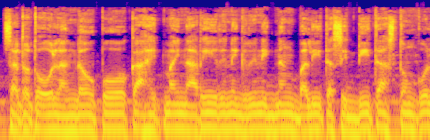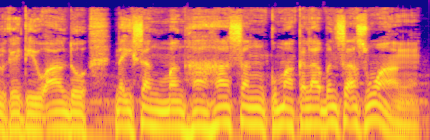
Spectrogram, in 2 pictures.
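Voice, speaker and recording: A man's voice: deep voice, moderate pace, slight background noise. A man narrating a scripted horror story as its storyteller.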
